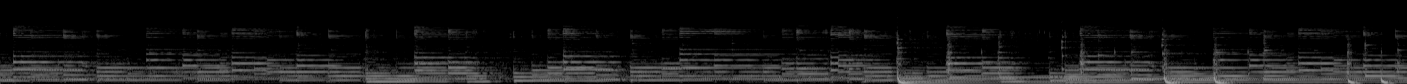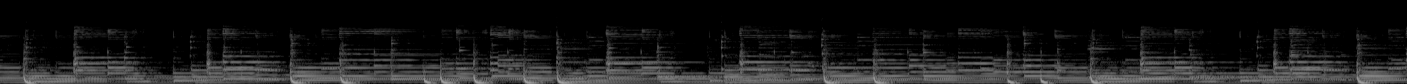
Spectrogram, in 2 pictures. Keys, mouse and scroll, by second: 0.4 ctrl+a, 1.7 click, 2.8 ctrl+d, 3.8 Down, 6.8 shift+Down, 14.9 click, 17.3 right click, 18.3 click, 21.8 click, 24.6 right click, 26.1 click.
